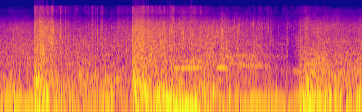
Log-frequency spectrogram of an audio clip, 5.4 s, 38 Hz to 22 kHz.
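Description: Gunfire in the video game Resident Evil 7, heavy booming blasts at roughly two-second intervals, loud and close, each followed by a lingering rumbling tail, with faint talk in the background.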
